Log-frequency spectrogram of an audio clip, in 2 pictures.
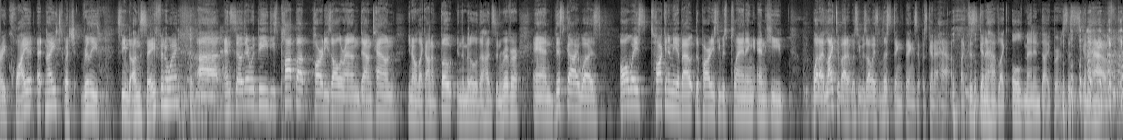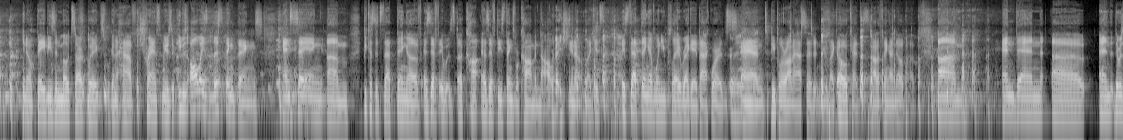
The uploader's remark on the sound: LIVE. At a celebration of the podcast's 500th episode.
